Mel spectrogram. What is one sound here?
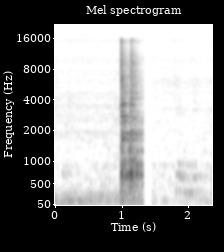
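A metal lid clanks against a cooking pot.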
